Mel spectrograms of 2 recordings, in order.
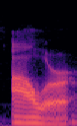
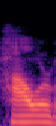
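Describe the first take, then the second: First: "hour" with no H, as "OW-er"; silent H. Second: "hour" with an audible H, as "HOW-er"; wrongly sounded H. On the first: Teacher models the word for learners, saying "hour" as "OW-er". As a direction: start "hour" straight on the vowel, dropping the H. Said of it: "به این صورت". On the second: Teacher warns learners off a misreading, saying "hour" as "HOW-er". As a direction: put a breathed H on the front of "hour". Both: Shown as a demonstration.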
